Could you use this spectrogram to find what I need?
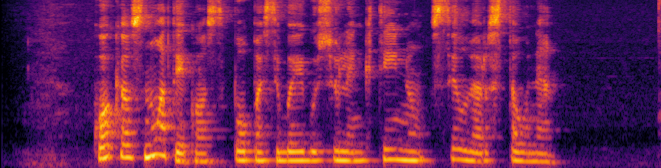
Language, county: Lithuanian, Panevėžys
